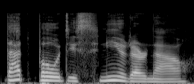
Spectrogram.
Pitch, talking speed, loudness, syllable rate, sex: 155 Hz, 155 wpm, -20 LUFS, 3.4 syllables/s, male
